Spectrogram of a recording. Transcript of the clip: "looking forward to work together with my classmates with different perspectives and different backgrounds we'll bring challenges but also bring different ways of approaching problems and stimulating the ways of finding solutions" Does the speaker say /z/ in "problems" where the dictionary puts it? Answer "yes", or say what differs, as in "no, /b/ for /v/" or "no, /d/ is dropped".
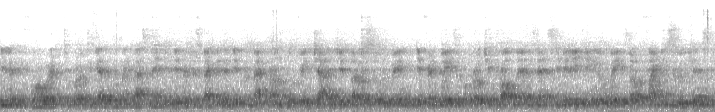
yes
